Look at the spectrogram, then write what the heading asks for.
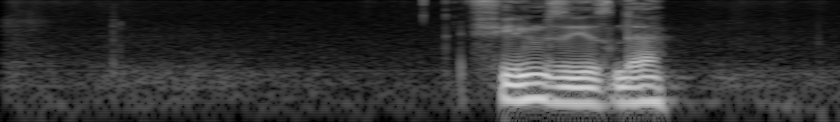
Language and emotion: Russian, neutral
